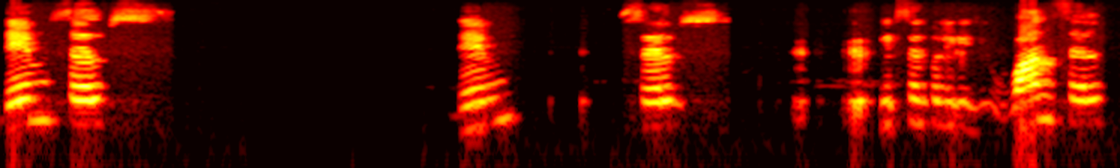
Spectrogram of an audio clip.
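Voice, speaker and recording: Bright-voiced male Bengali grammar teacher. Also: sits high, level tone, drawn-out words, long pauses, muffled recording. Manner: explains step by step, repeats words, checks in often. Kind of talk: grammar lesson.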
